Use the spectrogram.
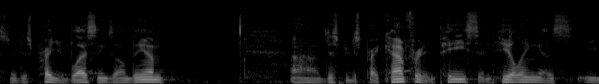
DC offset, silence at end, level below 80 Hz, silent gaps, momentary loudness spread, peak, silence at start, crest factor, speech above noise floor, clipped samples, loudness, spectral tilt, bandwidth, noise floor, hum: under 0.1%; 0 s; -74 dBFS; none; 12 LU; -16 dBFS; 0 s; 26 dB; 27 dB; under 0.1%; -41 LUFS; -5 dB/octave; 16.5 kHz; -67 dBFS; none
